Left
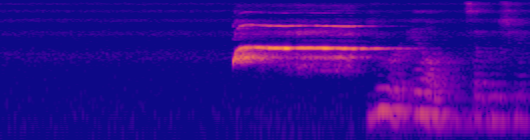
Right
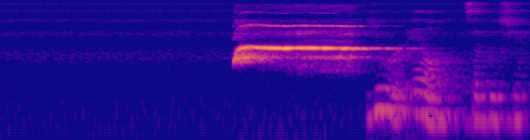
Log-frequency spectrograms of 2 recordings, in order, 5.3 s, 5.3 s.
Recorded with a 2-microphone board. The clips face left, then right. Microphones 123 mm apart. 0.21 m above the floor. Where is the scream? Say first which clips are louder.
Right 4 dB; 20° left (ahead or behind), 1.3 m.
